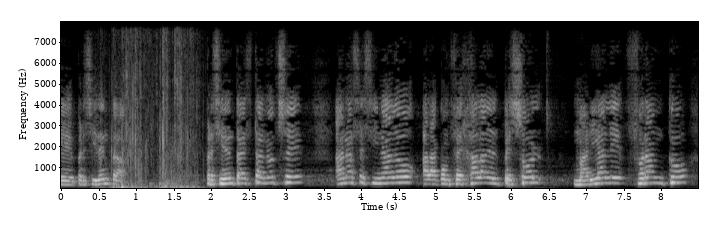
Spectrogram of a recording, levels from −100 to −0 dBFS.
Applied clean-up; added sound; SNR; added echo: none; Crumpling, crinkling; 10 dB; reverberation time 0.4 s.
